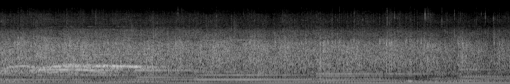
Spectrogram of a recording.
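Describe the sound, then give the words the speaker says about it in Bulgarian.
A church audience claps for God loudly and steadily throughout, the dense applause carrying over sustained organ or keyboard chords that shift pitch every second or so. “О, ако ръкопляскаш, ръкопляскай, като че ръкопляскаш за жив Бог.”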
